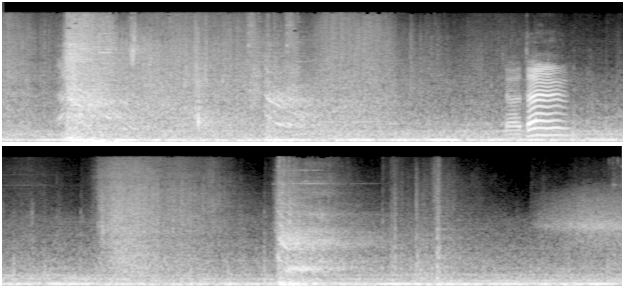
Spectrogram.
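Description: Heavy armoured footsteps thud and clank on stone.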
